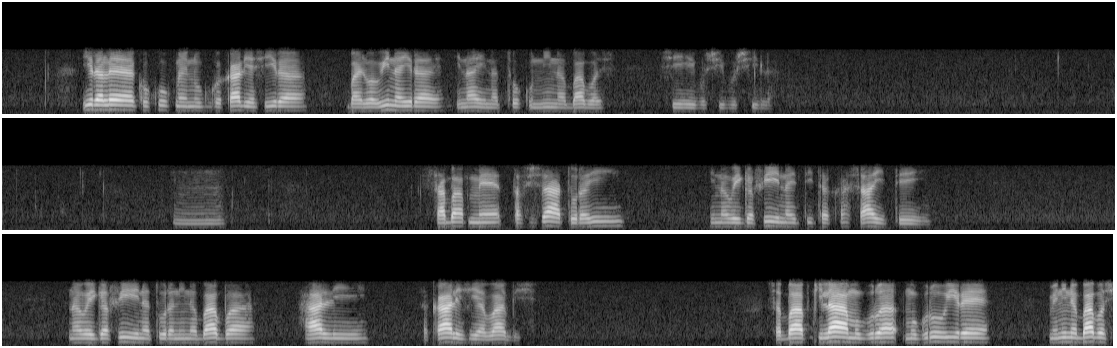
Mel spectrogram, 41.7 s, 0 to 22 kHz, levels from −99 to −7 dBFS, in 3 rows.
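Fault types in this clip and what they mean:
Nothing stood out as a fault on listening to this speech recording.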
